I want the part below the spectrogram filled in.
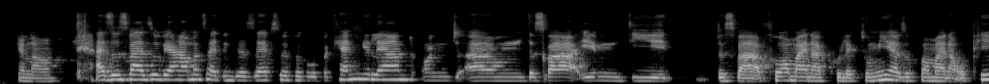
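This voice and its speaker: A woman has a normal speaking voice with a medium pitch. She talks at a moderate pace with ordinary pitch variation. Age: 30s. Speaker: self-help group leader and patient. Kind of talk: casual interview. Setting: remote call.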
